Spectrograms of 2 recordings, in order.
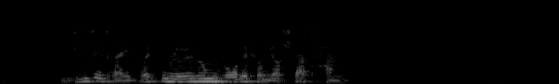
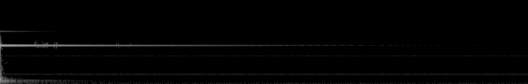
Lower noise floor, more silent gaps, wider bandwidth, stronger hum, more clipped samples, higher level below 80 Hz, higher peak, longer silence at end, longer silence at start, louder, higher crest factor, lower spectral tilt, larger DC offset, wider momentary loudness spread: first, under -90 dBFS vs -64 dBFS; neither; about the same, 15.5 kHz vs 16.5 kHz; neither; neither; second, -82 dBFS vs -70 dBFS; second, -32 dBFS vs -12 dBFS; second, 2.1 s vs 2.95 s; first, 0.6 s vs 0 s; second, -47 LUFS vs -32 LUFS; second, 18 dB vs 24 dB; first, -8.5 dB/octave vs -3.5 dB/octave; neither; second, 17 LU vs 27 LU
